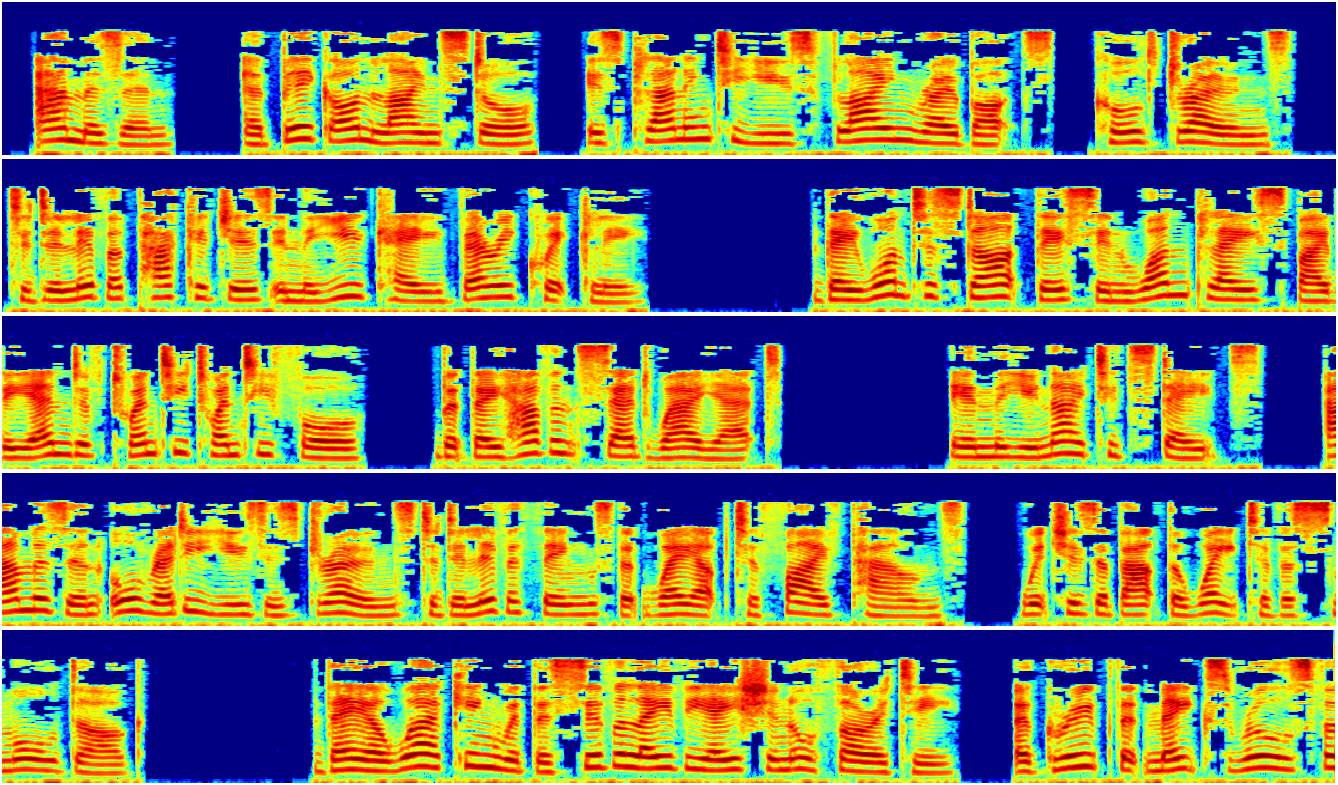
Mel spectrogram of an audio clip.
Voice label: English Lower Intermediate SLOW Reading; Amazon to Use Flying Robots for Fast UK Deliveries; English Newsroom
